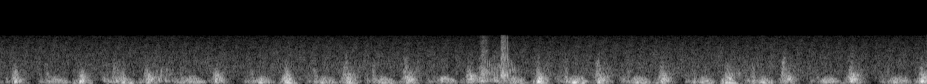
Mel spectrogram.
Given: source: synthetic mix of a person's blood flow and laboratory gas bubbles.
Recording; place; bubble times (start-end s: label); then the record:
Doppler ultrasound of blood flow; precordium
1.01-1.28 s: bubbles
1.49-1.77 s: bubbles
4.39-4.47 s: bubbles
4.77-5.20 s: bubbles
From the record:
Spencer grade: 2 (many but less than half of the cardiac periods contain bubble signals, singularly or in groups); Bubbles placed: anywhere in the cardiac cycle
